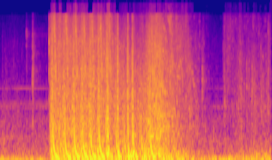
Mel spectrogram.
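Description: Rapid, loud gunfire bursts in a first-person video game, with shotgun blasts fired at close range during an indoor push; dense overlapping shots fill most of the moment before easing off.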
